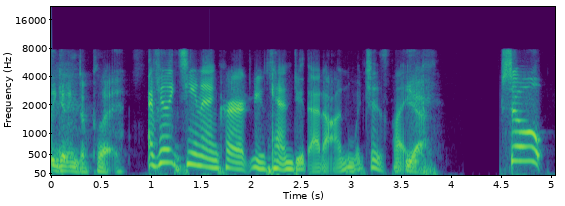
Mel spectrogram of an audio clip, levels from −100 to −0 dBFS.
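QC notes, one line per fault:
Nothing stood out on listening to this speech clip, which comes across as ordinary G.722 wideband telephone audio.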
